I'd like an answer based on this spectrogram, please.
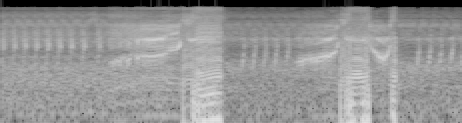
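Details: Singing cicada filmed up close as it flies off and returns; fine rapid pulses and a rising whine broken by two harsh broadband buzzing bursts.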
